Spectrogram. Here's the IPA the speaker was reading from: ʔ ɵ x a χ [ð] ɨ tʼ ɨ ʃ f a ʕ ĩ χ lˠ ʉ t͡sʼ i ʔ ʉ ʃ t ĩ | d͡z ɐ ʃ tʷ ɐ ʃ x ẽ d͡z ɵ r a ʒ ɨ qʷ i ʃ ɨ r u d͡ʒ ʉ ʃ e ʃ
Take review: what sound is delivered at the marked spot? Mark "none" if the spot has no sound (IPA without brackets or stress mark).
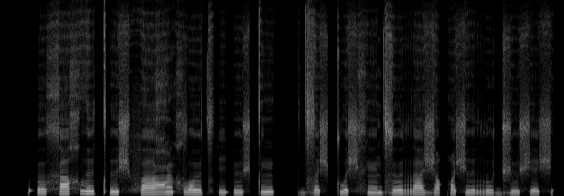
ð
